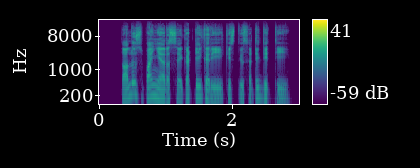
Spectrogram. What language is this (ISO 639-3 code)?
xnr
